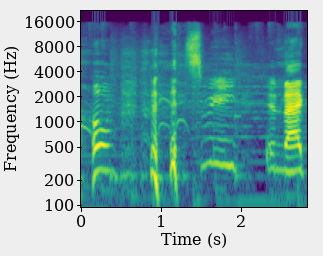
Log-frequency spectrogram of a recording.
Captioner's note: laughs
